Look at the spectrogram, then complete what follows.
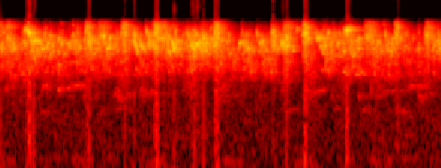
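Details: Budgerigar twittering in a lively stream of squeaky chirps and warbled notes, with several crisp clicks throughout.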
